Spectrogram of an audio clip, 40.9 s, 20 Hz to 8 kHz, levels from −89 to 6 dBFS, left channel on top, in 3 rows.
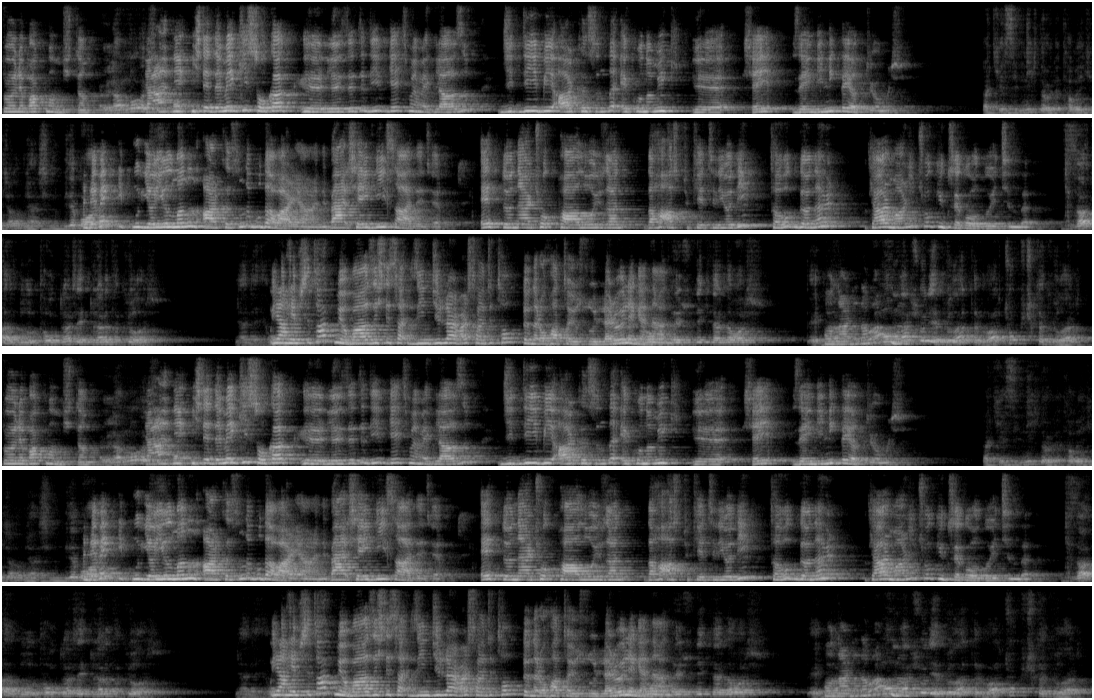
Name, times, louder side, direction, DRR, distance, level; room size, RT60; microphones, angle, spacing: voice 1, 0.0-1.1 1.8-5.9 6.2-9.6 9.9-11.3 14.6-19.1 19.6-24.0 24.5-26.5 30.6-35.6 37.5-38.6, left 1 dB, 10° left, 2 dB, 2.0 m, -27 dB
voice 2, 1.2-2.3 12.3-14.9 26.9-29.2 30.2-30.8 35.1-36.7 37.3-37.7 38.1-40.7, left 1 dB, 45° left, 1 dB, 2.7 m, -35 dB
17.0 x 7.4 x 8.5 m, 1.2 s
head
